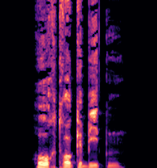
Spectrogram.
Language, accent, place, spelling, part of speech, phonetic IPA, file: German, Germany, Berlin, Hochdruckgebieten, noun, [ˈhoxdʁʊkɡəˌbiːtn̩], De-Hochdruckgebieten.ogg
- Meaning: dative plural of Hochdruckgebiet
